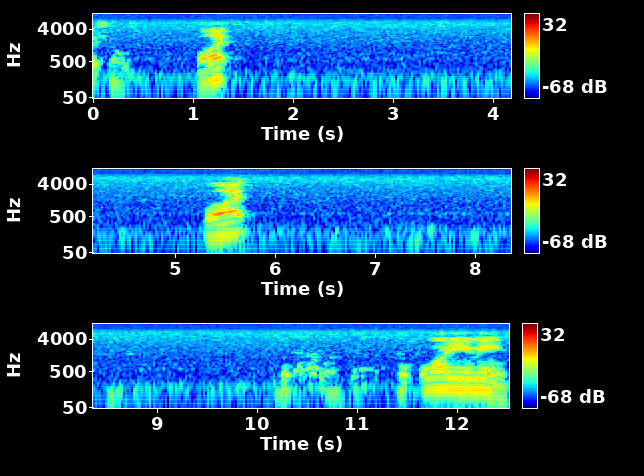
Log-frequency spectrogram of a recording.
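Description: Short electronic menu chimes beep from a video game.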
